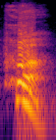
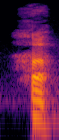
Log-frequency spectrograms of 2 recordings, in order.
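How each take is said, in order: First: It is a hard, sharp, punched burst. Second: It is a clean, easy, voiced touch.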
